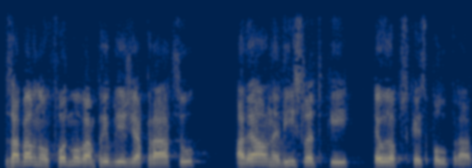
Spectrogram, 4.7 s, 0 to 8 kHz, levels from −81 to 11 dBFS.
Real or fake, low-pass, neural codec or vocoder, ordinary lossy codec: real; 7.2 kHz; none; none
